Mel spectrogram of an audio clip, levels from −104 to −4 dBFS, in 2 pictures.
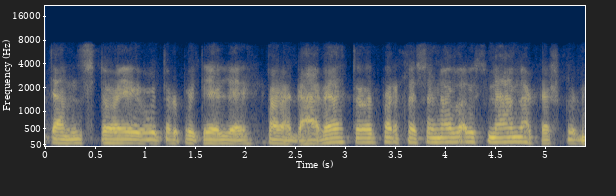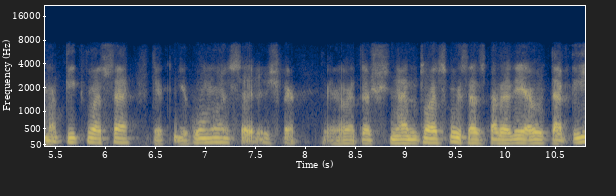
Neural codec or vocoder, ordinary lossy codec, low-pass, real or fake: codec, 16 kHz, 2 kbps, FreqCodec, smaller model; Opus, 16 kbps; 7.2 kHz; fake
